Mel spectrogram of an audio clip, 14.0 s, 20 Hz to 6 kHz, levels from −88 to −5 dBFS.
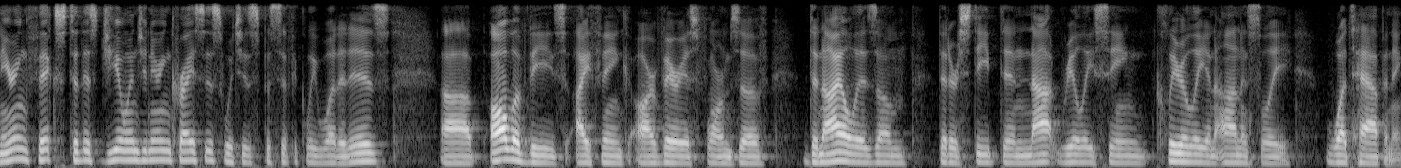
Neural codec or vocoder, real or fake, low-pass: none; real; 5.4 kHz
